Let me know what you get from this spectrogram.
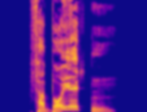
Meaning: inflection of verbeult: 1. strong genitive masculine/neuter singular 2. weak/mixed genitive/dative all-gender singular 3. strong/weak/mixed accusative masculine singular 4. strong dative plural
- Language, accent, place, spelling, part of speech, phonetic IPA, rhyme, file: German, Germany, Berlin, verbeulten, adjective / verb, [fɛɐ̯ˈbɔɪ̯ltn̩], -ɔɪ̯ltn̩, De-verbeulten.ogg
